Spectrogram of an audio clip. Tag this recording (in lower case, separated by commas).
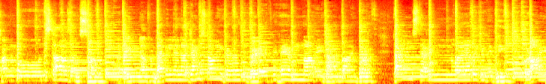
music, mandolin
